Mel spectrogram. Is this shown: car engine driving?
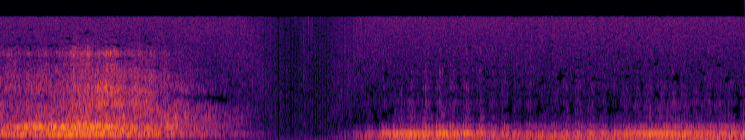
yes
